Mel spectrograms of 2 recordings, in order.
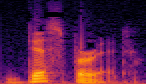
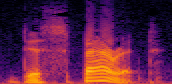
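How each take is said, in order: First: The stress is on the first syllable. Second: The stress is on the second syllable. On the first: "places the stress on the first syllable" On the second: "with the accent on the second syllable"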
